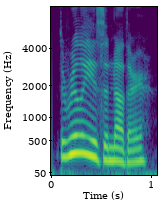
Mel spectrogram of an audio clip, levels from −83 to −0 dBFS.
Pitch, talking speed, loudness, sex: 220 Hz, 225 wpm, -14 LUFS, female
